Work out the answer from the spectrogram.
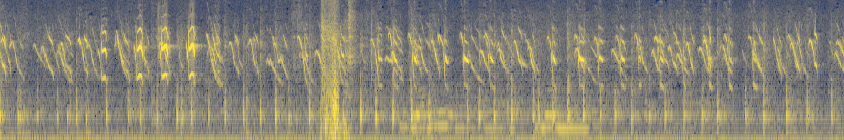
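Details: Grey francolin chicks giving rapid, thin, high peeping chirps. Each note slides sharply downward, about four per second, in a steady stream. A brief loud click sounds midway and a faint low tone runs underneath.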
